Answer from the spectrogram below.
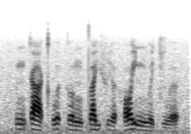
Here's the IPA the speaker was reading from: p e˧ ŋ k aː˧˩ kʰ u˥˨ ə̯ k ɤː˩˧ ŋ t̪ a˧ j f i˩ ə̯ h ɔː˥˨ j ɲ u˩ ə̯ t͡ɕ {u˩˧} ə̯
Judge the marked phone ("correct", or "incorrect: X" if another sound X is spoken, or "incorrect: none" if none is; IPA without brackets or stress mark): correct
